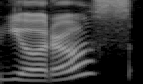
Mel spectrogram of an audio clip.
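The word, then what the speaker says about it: gyros: You do have some yoros. I think I'm pronouncing it right. It's your, because the G is silent, and that it's the wrap filled with meat and like particularly lamb.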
